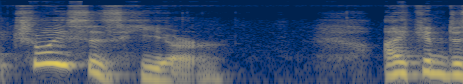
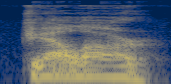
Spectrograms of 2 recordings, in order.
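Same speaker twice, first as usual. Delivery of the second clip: a louder, harsh monster yell; yelled order; 7 dB louder than usual. Acted. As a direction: bark the kill order at the troops. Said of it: "yells yet another of the glowing lava creatures".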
